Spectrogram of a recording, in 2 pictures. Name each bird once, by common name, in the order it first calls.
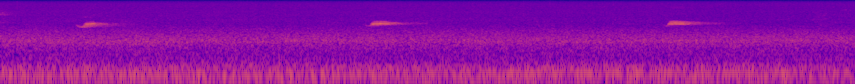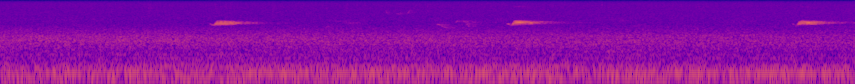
Veery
